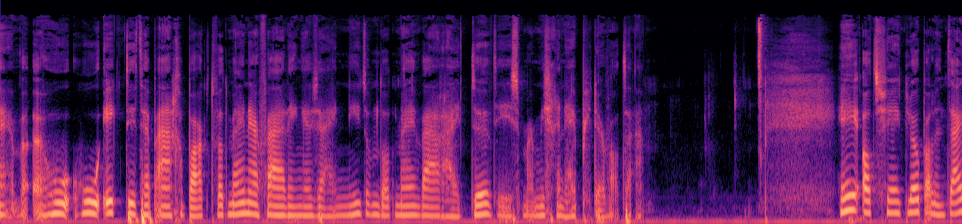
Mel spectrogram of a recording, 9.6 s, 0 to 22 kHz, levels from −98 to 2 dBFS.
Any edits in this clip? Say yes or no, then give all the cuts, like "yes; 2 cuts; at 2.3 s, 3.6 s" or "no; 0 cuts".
yes; 1 cut; at 4.9 s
